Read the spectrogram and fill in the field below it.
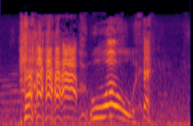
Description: hahahahaha; animals

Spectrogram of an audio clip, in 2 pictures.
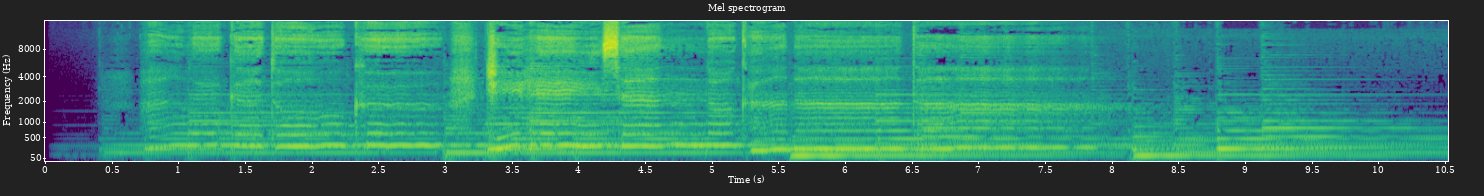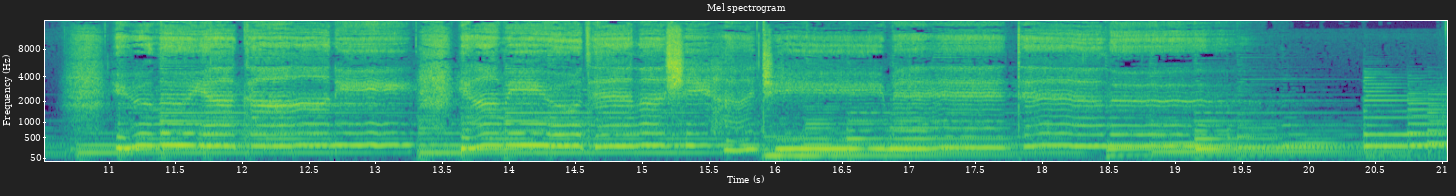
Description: horizon melody

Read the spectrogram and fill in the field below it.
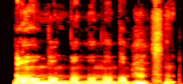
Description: omnomnomnomnomnom; animals

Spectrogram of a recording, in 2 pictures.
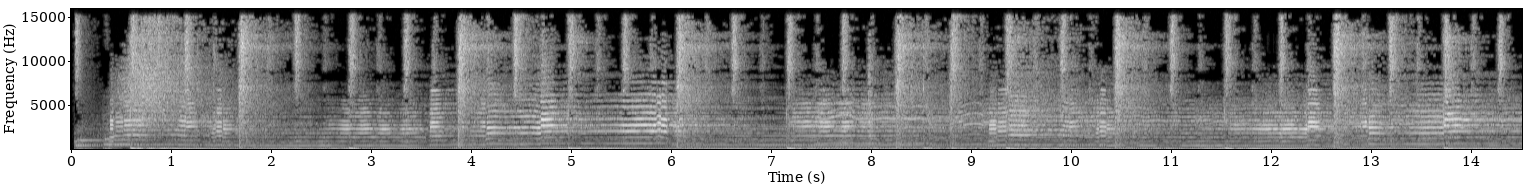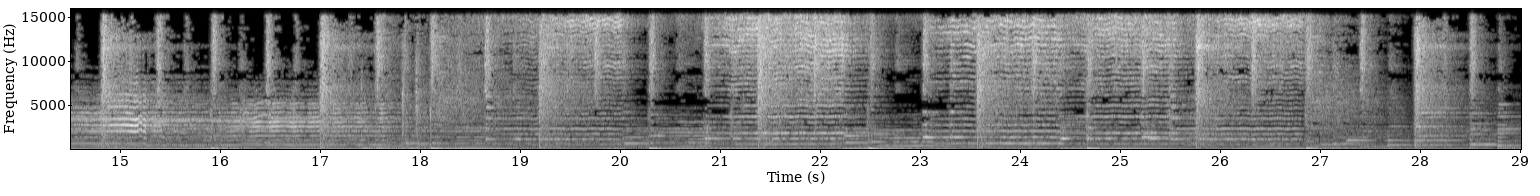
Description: sax; master piece; christian

